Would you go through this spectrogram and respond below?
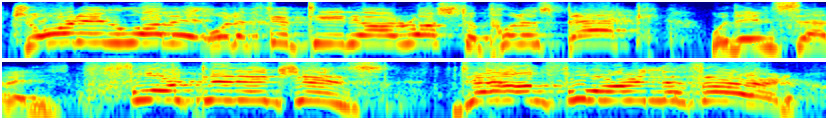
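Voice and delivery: high, shouted touchdown call with bursts of laughter; excited play-by-play. Real, not acted. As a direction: call the comeback live, thrilled, stretching big moments. Calls the game live.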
